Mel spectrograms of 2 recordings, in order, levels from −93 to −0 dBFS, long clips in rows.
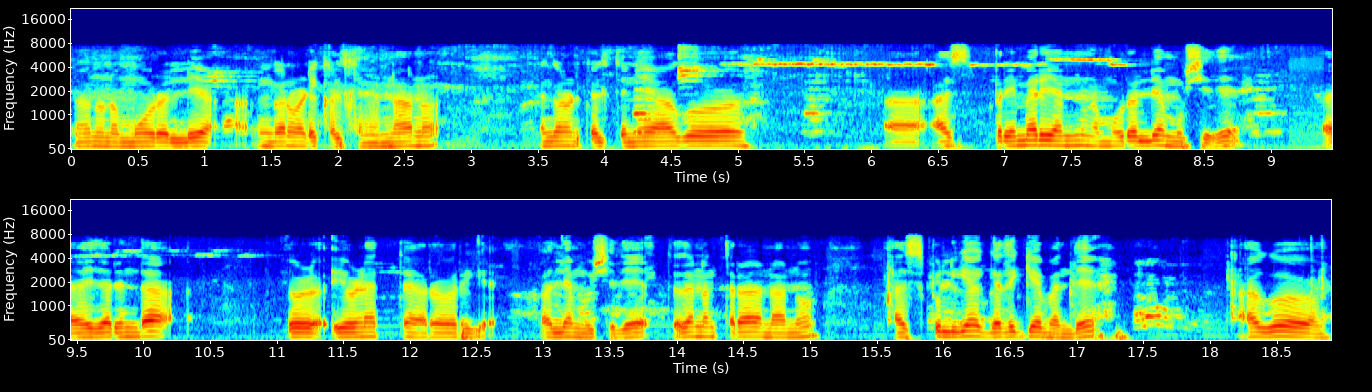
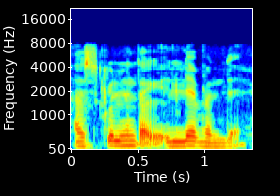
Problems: none marked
